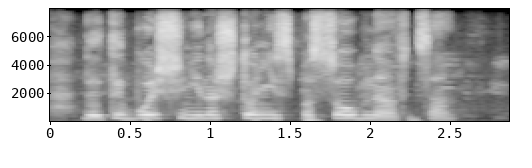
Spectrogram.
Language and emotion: Russian, angry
